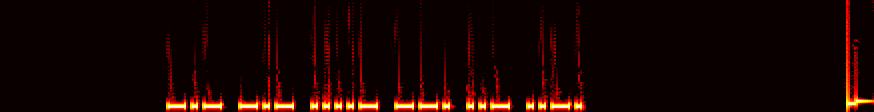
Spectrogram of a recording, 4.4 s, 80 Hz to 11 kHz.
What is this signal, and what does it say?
Morse code, heard as a keyed tone, about 40 wpm, 700 Hz. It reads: KK4GUF
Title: USA Call Signs - 6 Characters - 3x Character Spacing - 40wpm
